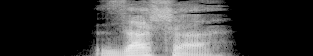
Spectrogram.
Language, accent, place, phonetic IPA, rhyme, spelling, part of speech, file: German, Germany, Berlin, [ˈzaʃa], -aʃa, Sascha, proper noun, De-Sascha.ogg
- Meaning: 1. a female given name from Russian 2. a male given name from Russian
